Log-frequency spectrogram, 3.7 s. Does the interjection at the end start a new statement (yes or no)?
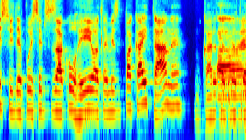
yes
